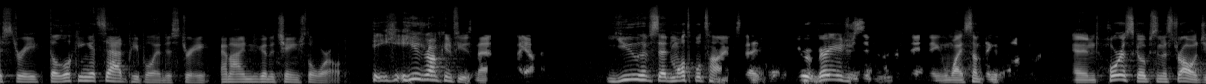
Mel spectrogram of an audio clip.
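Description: A speech recording with two related faults. Speech suppressed in double talk appears at 4.68–5.45, 7.15–7.58, 7.94–9.4 and 9.82–10.76 s. The voice dips by roughly 15 to 25 dB. An echo canceller likely pulled the talker down while the far side spoke too. The other side's voice leaks through at 7.68–7.89 and 8.54–8.61 s. These are faint scraps, about 10 to 15 dB under the talker. They are likely loudspeaker echo that the canceller failed to remove.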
